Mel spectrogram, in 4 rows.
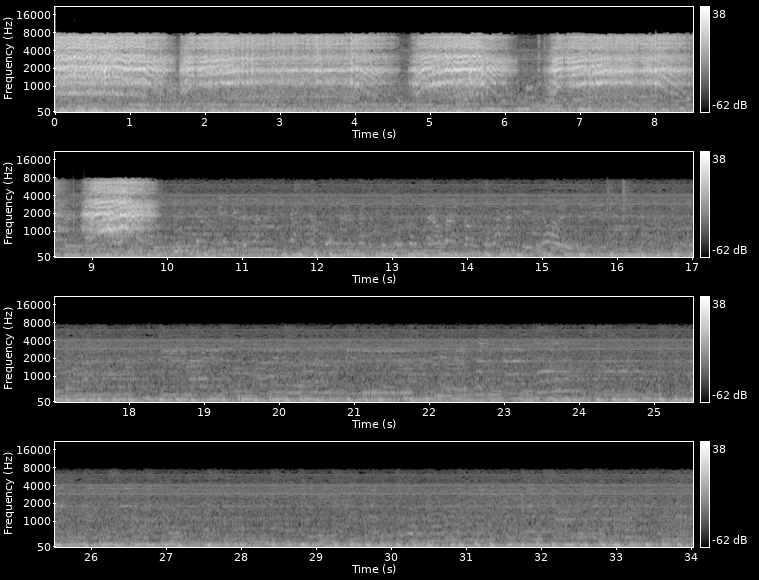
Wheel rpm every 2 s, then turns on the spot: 120, 140, 80, 90, 60, 0, 0, 0, 0, 0, 0, 0, 0, 0, 0, 0, 0.
none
